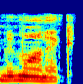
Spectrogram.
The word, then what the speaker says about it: mnemonic: root is the word mnemonic the M is silent in her bag her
